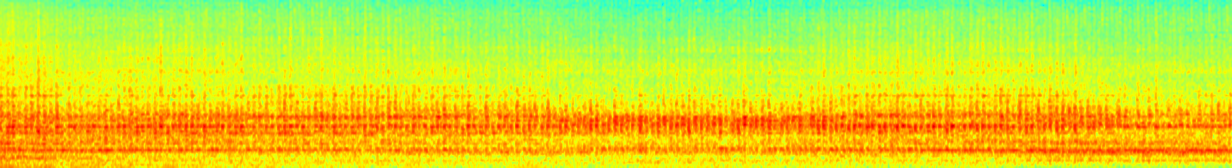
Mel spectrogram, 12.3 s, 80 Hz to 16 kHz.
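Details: 2004 Toyota Camry at idle, noise that started today: a sharp, fairly even knock about twice a second over the idle. Owner suspects a bad piston; not confirmed.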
